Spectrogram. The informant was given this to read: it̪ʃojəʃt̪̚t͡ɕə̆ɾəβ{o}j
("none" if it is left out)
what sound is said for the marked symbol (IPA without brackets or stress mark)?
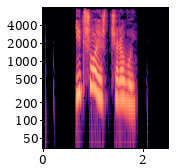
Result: u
